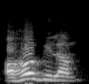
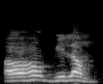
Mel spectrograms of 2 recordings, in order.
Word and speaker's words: অহবিলম: দ্বিতীয় হচ্ছে অহবিলম নিসিংহ। অহবিলা বা অহবিলম নিসিংহ। আপনি যেটা বলতে পারেন সবচেয়ে ভালো অহ অহবিলম।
